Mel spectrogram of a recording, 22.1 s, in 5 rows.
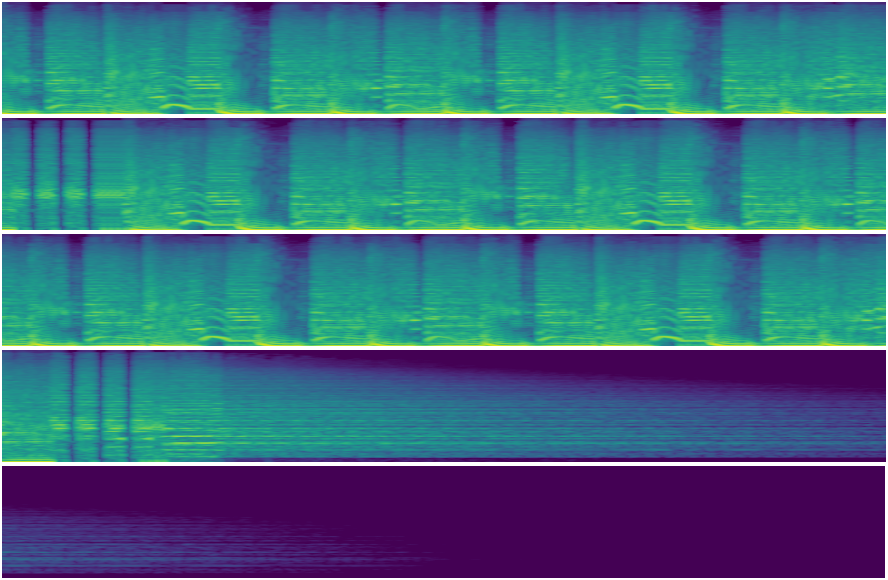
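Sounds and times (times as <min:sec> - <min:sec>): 
slowed funk music: 0:00.0 - 0:14.9.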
